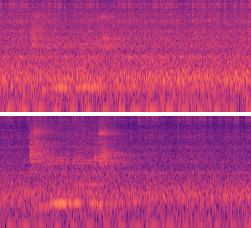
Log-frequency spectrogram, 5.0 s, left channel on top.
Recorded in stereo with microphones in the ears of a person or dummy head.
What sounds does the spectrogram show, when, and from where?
0.6 s a blender: 20° right (ahead or behind), 7 m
